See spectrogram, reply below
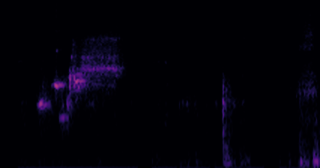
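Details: Red-winged Blackbird male in spring (April), in Illinois: a raspy conk-la-ree, two short clear notes rising into a buzzy trill about a second long, followed by a few soft knocks and rustles; the call is a sign of spring.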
